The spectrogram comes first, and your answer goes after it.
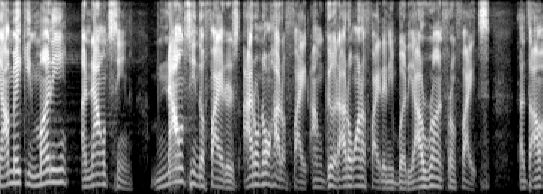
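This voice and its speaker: Middle-aged la guy, loud hype man voice, smooth and clear, big echoey school hall. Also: mid-range voice. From East Los Angeles, USA. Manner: hype man, repeats and restarts words. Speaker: ring announcer speaking at a school assembly. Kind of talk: motivational speech to students. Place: school auditorium. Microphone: handheld mic. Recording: reverberant hall.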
